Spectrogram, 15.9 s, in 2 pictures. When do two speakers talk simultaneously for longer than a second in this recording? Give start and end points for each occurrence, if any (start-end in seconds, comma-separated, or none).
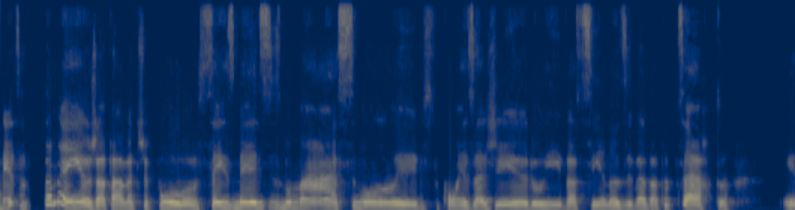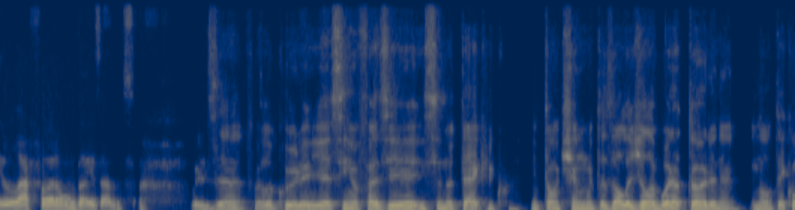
none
